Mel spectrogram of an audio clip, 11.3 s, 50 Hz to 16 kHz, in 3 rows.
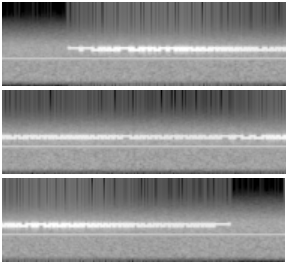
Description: RTTY (45.45 baud, 170 Hz shift), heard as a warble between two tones, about 1950 Hz centre, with radio static, fading and a steady whistle near 1300 Hz. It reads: EQMKY HJDRE JZHWJ DSNPV WACUD VXTTS SOXNH UIPJU WJUFY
